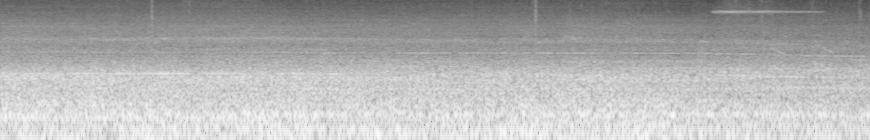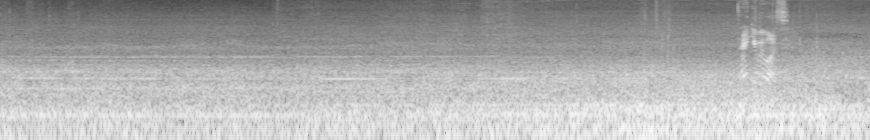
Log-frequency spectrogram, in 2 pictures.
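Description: Steady low rumble of engine and tyre noise inside a truck cab cruising at highway speed.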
